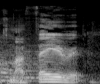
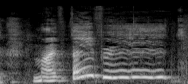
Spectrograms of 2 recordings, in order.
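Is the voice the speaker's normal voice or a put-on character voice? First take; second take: normal; character voice. First: It is said in the speaker's normal voice. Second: It is said in a put-on character voice.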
